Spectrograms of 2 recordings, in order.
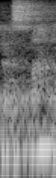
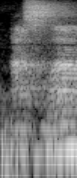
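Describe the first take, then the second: First: The vowels in the word are kept short. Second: A vowel in the word is drawn out long. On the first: It means asthma, shortness of breath. The speaker calls it wrong. "Kalau dibaca pendek" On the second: It is the name of a companion of the Prophet. The speaker calls it right. "Asma dibaca panjang"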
